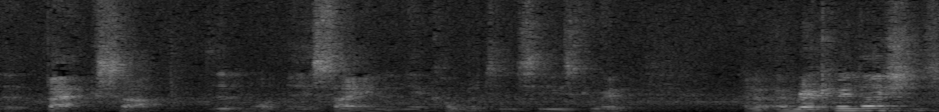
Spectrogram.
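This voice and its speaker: A medium-pitched man with a British accent, amid noticeable background noise and audible room echo. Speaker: fire and security business owner. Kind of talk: live presentation. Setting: Facebook live stream. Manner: fast; halting, many fillers and repetitions.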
